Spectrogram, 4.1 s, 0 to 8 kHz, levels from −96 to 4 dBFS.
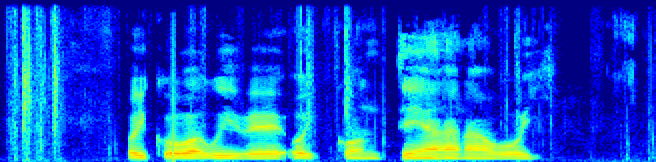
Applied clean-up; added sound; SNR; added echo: none; Writing; 20 dB; none.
